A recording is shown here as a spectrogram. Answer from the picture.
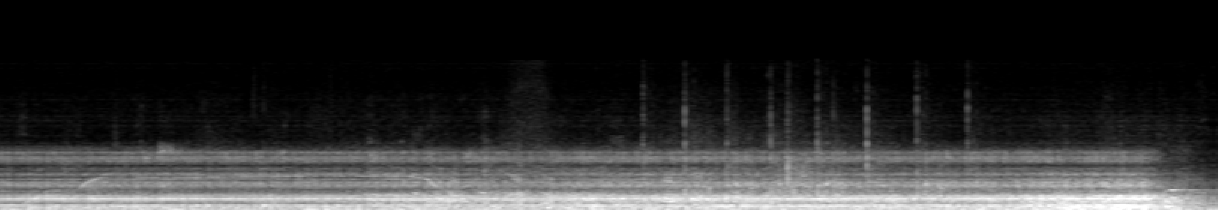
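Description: Choir holding one long sustained chord, cut off together just before the end.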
